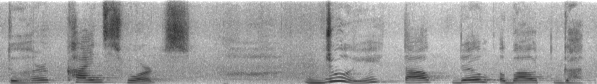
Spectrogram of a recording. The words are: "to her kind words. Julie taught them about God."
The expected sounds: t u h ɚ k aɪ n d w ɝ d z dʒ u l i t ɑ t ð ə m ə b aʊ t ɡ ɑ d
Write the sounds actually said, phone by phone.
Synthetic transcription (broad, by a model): t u h ɚ k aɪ n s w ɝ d s dʒ u l i t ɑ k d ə m ə b aʊ t ɡ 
